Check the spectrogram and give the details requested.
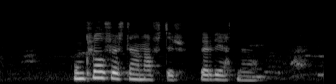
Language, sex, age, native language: Icelandic, female, 12, Icelandic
